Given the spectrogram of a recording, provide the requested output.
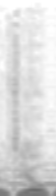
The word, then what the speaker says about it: Ociel: I'm not sorry, not Ozil, Ociel. Is that Ociel? How do you pronounce it? Ociel.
